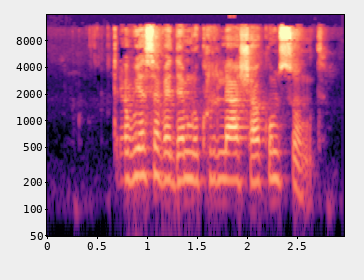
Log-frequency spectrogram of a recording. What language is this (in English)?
Romanian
